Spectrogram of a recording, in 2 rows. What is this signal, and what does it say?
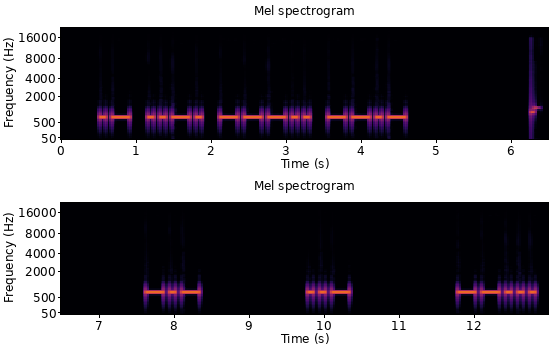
Morse code, heard as a keyed tone, about 15 wpm, spaced as for 9 wpm, 700 Hz. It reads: AF8Q KU7
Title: USA Call Signs - 4 Characters - 6x Character Spacing - 15wpm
